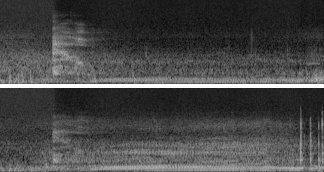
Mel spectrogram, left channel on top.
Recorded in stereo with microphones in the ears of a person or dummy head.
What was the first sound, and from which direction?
Whispering, 50° left (ahead or behind).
